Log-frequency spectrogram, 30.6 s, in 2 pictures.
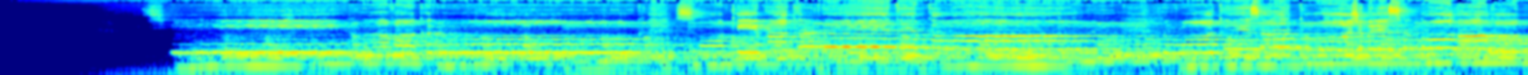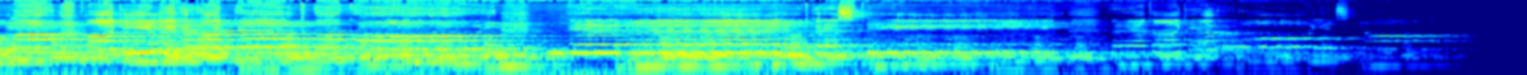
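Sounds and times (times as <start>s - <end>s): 
choir singing: 1.5s - 29.9s.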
